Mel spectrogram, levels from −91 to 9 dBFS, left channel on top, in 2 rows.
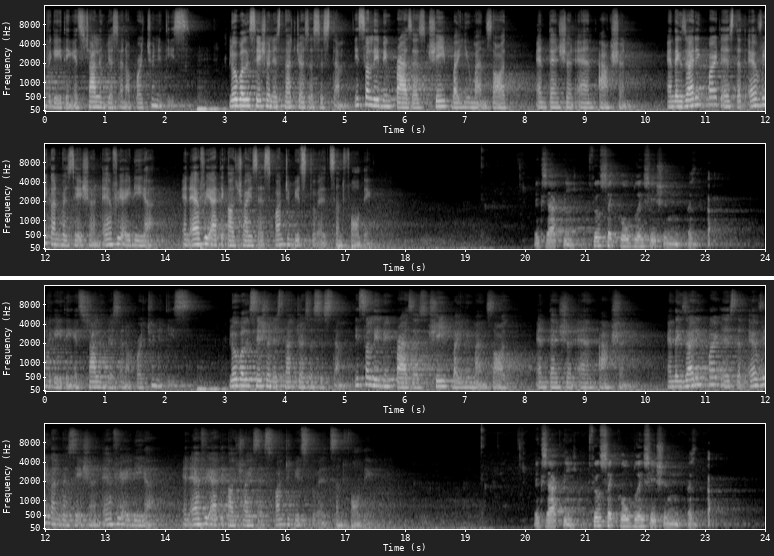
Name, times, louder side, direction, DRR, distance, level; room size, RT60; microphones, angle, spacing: voice 1, 0.0-2.2 2.5-2.7 3.1-7.7 8.2-9.8 10.4-13.8 14.3-17.5, left 4 dB, 70° left, 11 dB, 0.6 m, -28 dB
sound 1, 1.0-19.4, equal, 70° right, 1.3 m, -48 dB
sound 2, 11.4-17.8, equal, 25° left, 2.1 m, -50 dB
voice 2, 20.2-20.9 21.1-23.1, right 2 dB, 20° right, 9 dB, 0.4 m, -29 dB
20.0 x 7.2 x 4.7 m, 2.6 s
head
